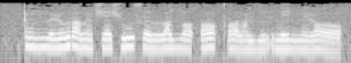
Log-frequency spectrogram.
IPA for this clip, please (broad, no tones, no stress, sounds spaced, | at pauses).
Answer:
ʈ ũ nː ʊ ɭ ʊ ɾ ɒ l ə̃ ʃ ɛ ʃ u s ə lː ɒ ʎ ɔ ʔ ɔ kʼ ɔ lˠ ə̃ ʎ ʉ r l e ŋ ẽ ɭ ɔ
